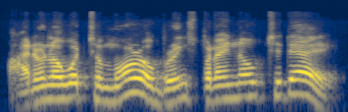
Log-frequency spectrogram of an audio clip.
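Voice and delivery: usual speaking voice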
